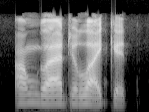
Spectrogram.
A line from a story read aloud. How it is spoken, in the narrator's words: he said gruffly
